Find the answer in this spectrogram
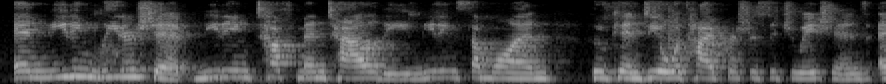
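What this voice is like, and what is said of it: American Los Angeles accent. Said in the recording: “you can hear from my accent that I was born and raised in Los Angeles”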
